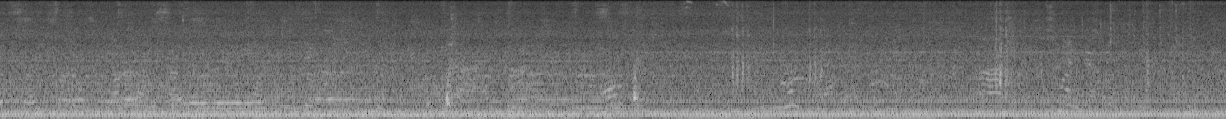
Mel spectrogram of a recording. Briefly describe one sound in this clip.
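A horse trots on grass with soft, muffled hoofbeats.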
